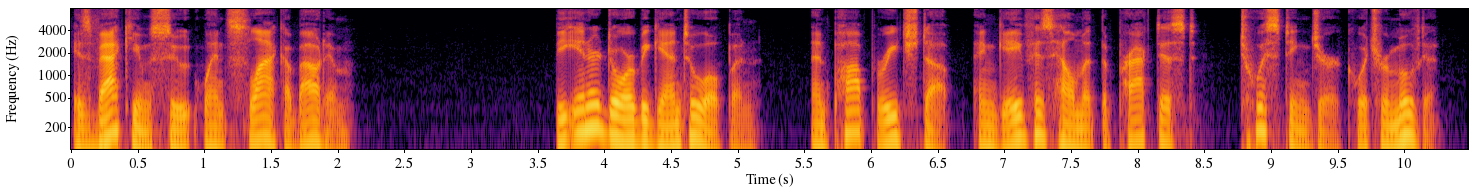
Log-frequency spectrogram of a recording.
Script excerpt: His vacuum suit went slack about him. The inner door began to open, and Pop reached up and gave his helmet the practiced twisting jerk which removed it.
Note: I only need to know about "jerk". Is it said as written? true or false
true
